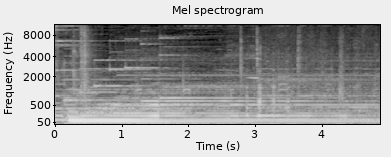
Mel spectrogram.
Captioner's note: bells jingling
